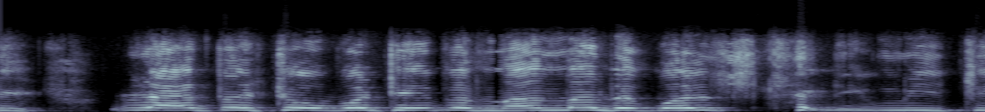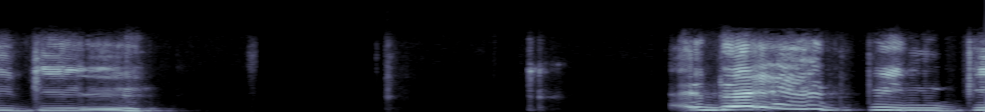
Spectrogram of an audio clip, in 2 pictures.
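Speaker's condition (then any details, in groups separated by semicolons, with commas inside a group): Slurred speech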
